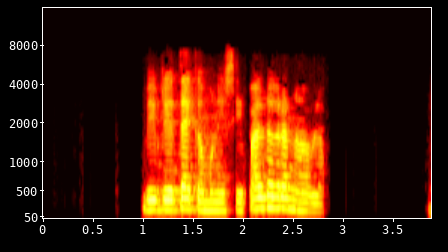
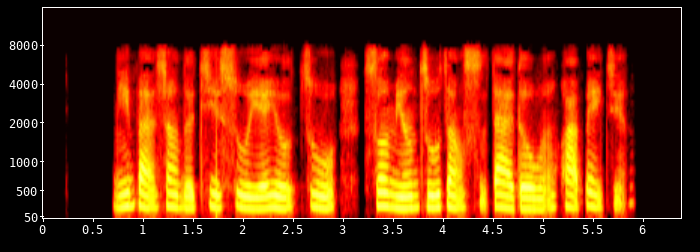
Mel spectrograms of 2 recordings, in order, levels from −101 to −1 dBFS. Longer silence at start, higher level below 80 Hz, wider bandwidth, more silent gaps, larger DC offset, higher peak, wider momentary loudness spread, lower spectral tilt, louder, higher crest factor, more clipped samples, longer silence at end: first, 1 s vs 0.7 s; about the same, -64 dBFS vs -60 dBFS; about the same, 7.6 kHz vs 8 kHz; first, 2.85-2.90 s, 2.97-3.23 s, 3.32-3.71 s vs 3.15-3.19 s; neither; about the same, -2 dBFS vs -4 dBFS; about the same, 8 LU vs 9 LU; about the same, -6.5 dB/octave vs -5.5 dB/octave; about the same, -20 LUFS vs -20 LUFS; about the same, 20 dB vs 18 dB; neither; second, 0 s vs 0.5 s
